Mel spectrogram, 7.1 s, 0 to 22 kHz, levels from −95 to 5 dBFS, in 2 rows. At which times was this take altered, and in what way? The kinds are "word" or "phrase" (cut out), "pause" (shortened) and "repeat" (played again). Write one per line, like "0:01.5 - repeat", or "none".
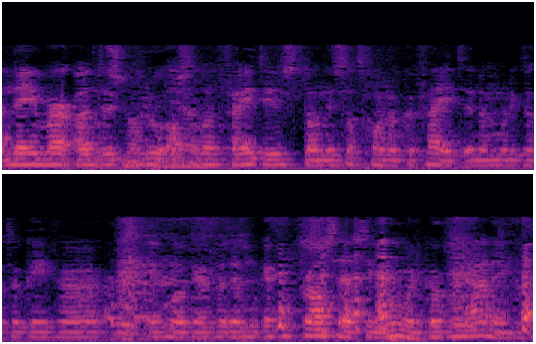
none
